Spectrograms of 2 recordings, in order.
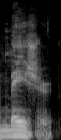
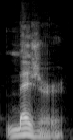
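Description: First: It is said in a local small-town pronunciation. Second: It is said in a general pronunciation. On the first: This is how people in one town say it. "in Richland Center we say measure" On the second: This is how most people say it. "I know most people say measure"

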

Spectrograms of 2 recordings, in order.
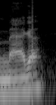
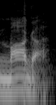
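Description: First: The first vowel sounds like the one in maggot. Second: The first vowel is broad, like the one in father. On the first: "It sounds too close to maggot" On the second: "hey, we're in Europe now"

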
